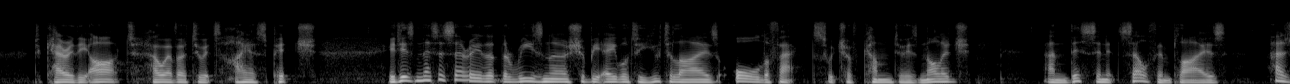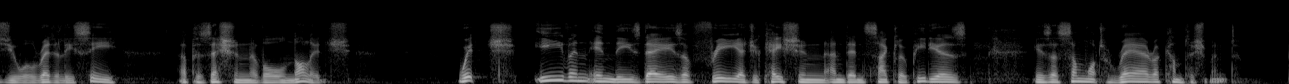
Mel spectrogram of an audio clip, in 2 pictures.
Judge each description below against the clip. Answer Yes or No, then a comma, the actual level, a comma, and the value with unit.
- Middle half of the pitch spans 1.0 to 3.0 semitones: No, average, 3.6 semitones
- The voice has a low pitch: Yes, low, 110 Hz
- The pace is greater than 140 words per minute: No, slow, 135 wpm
